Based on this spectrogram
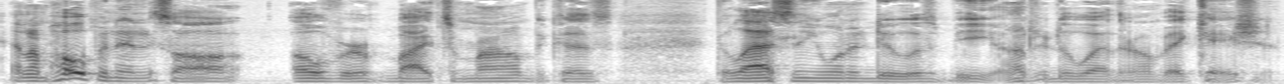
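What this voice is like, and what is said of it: Slightly congested, sinus-affected voice. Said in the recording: “my sinuses started kicking in, so you might hear that in my voice a little bit”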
